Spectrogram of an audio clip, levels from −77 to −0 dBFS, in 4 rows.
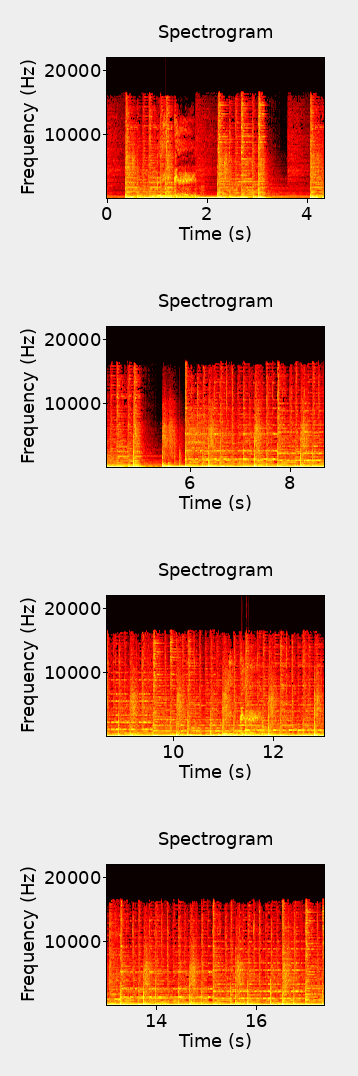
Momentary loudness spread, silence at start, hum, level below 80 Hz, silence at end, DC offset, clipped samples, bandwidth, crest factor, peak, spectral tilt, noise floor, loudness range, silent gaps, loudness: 4 LU; 0 s; none; -14 dBFS; 0 s; under 0.1%; under 0.1%; 17 kHz; 10 dB; 0 dBFS; -5 dB/octave; -33 dBFS; 4 LU; none; -13 LUFS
